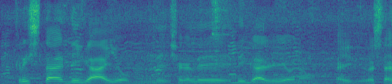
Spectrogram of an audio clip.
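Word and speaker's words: Cresta de Gallo: kabat ride going to Krista dealo. Krista de Gayo hindi siya Dealo. No basta Spanish if it's double L it's it pronounced as Y.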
